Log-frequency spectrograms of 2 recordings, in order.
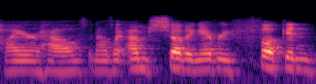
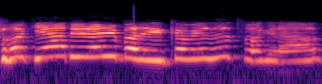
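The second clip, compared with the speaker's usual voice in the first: put-on very high-pitched, wasted drunk voice; 13 semitones higher, 9 dB louder than usual. Recalling a house party, the speaker quotes their past self, imitating own drunk self. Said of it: "Fucking drunk off my ass".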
